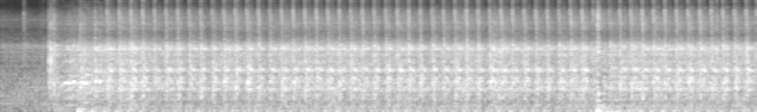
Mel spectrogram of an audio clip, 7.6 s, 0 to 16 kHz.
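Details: Turbo BMW E30 running extremely rich since 30 lb injectors were fitted, on a base turbo chip tune, new plugs, constant check-engine light: fires after a short crank, then a fast, uneven hunting idle that needs about 2000 rpm to keep running; fueling suspect.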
